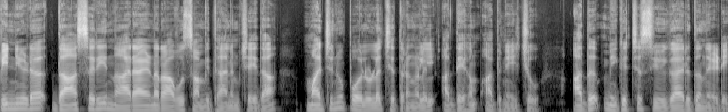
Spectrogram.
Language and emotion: Malayalam, neutral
